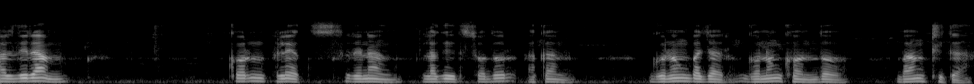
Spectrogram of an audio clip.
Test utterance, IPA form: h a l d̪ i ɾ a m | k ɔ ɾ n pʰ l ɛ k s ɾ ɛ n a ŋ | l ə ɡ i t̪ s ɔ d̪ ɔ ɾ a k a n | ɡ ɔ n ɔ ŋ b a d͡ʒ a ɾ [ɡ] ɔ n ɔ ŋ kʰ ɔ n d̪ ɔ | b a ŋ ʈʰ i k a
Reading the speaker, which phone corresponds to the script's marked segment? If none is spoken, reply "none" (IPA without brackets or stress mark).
ɡ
